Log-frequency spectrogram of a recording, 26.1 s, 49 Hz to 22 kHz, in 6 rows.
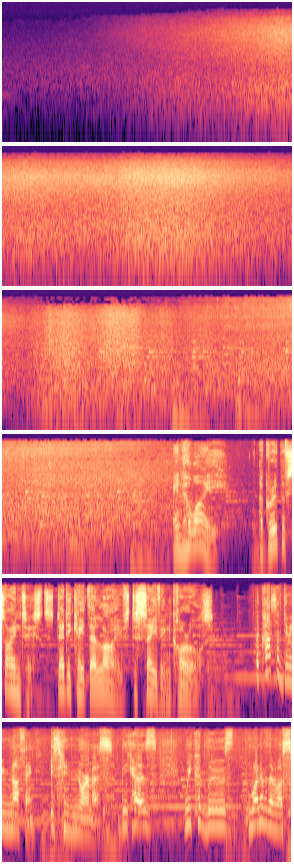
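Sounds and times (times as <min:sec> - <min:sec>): ocean waves breaking: 0:00.0 - 0:18.0, 0:21.1 - 0:26.0
low musical notes: 0:10.2 - 0:26.0.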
